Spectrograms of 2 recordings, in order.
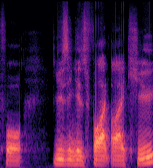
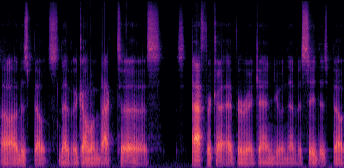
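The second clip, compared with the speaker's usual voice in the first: hushed whisper from the throat; 14 semitones lower, 9 dB quieter than usual. Showing how a calm fighter would talk about his belt, imitating a calm, throaty whisper. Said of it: "talk like this".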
